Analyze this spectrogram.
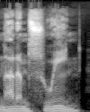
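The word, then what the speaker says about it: Naram-Sin: E Naramsin foi um de seus reis mais poderosos. Naramsin, cujo nome também pode ser pronunciado Naramsin, já era um grande guerreiro quando ascendeu ao trono.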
